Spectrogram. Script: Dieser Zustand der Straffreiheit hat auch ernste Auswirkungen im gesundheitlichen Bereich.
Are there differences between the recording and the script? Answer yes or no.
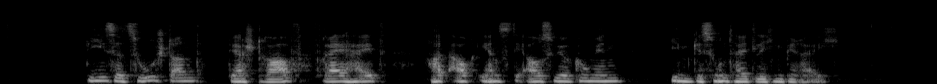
no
